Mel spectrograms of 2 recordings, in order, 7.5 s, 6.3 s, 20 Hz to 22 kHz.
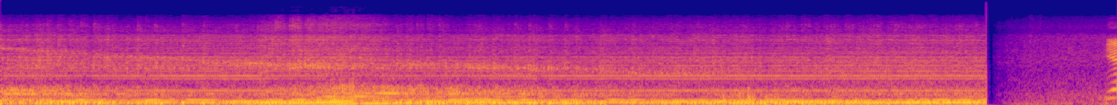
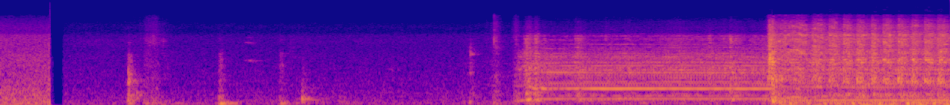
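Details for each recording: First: Toyota MX83 Cressida 1G-GTE turbo drift car, 3-inch stainless pipe turbo-back to before diff, no muffler: deep raw booming drone swelling hard with each throttle blip; far too loud, muffler to be fitted. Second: Toyota Cressida MX83 drift car with a 1GGTE turbo engine, just after fitting a welded 4-inch stainless muffler with perforated tubing. The starter cranks briefly, the engine catches, then revs with a clean, deep, steady exhaust note. The exhaust sounds healthy and leak-free.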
